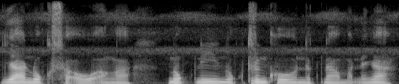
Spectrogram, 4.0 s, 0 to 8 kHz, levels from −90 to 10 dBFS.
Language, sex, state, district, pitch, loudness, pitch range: Garo, male, Meghalaya, North Garo Hills, 110 Hz, -21 LUFS, 100-135 Hz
